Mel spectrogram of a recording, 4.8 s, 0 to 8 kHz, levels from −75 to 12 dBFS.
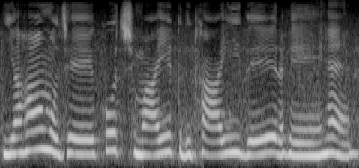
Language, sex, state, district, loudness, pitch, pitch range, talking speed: Hindi, female, Madhya Pradesh, Katni, -9 LUFS, 265 Hz, 250-285 Hz, 100 wpm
